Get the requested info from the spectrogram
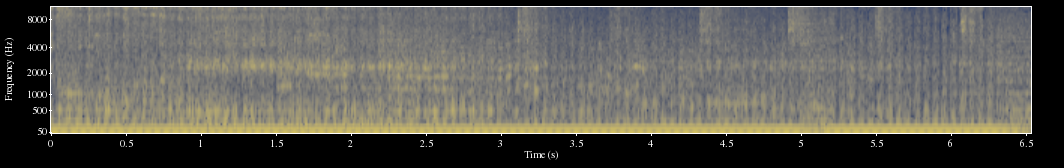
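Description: Loud live band music played through a hall's PA system, with a deep, steady bass held underneath.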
